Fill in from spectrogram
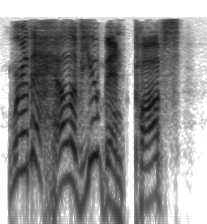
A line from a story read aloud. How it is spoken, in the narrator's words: Colt shouted from behind a half-burned windowsill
